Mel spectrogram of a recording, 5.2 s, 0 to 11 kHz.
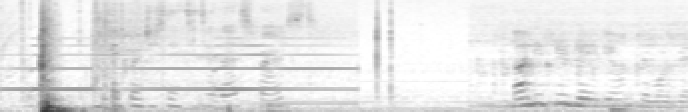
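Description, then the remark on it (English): Inside a car parked across from the Florence Community Center during the first live broadcast of WXOJ 103.3 FM: a sharp thump near the start, a steady two-tone electronic chime for a few seconds, and muffled voices talking in the enclosed cabin. “we are sitting in our car across from the Florence Community Center, where they are broadcasting the first live broadcast ever of WXOJ 103.3 FM.”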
